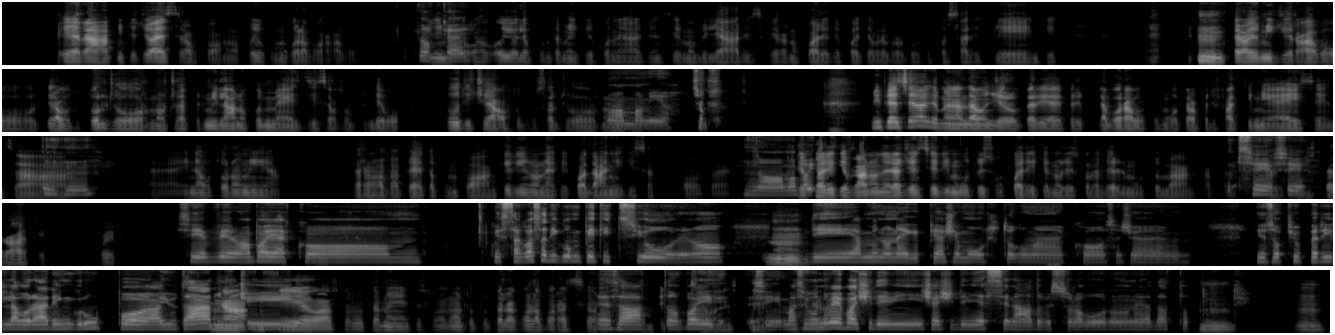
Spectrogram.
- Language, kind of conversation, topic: Italian, unstructured, Qual è stata la tua prima esperienza lavorativa?
- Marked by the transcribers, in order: tapping; throat clearing; "cioè" said as "ceh"; unintelligible speech; laughing while speaking: "Ci ho pr"; other background noise; unintelligible speech; drawn out: "ecco"; swallow; tsk; "cioè" said as "ceh"; "cioè" said as "ceh"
